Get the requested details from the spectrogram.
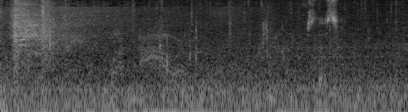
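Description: Fire crackles and hisses in a burning hand.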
